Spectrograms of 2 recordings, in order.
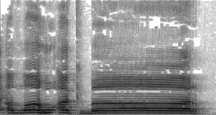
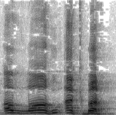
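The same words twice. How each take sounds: First: The vowel after the b is drawn out long. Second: No vowel is drawn out beyond normal length. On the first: The meaning of the phrase is changed. The speaker calls it wrong. "Don't extend the ba" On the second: The phrase keeps its proper meaning. The speaker calls it right. "it must be pronounced properly and accurately"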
